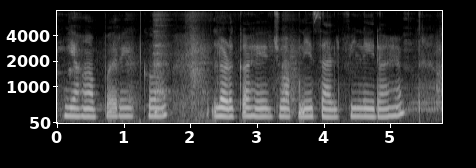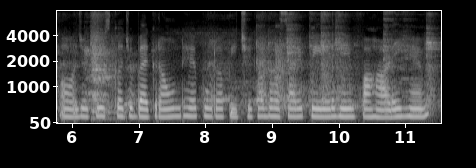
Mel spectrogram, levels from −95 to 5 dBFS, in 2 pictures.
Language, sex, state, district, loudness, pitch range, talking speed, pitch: Hindi, female, Bihar, Lakhisarai, -29 LUFS, 205-215 Hz, 140 wpm, 210 Hz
